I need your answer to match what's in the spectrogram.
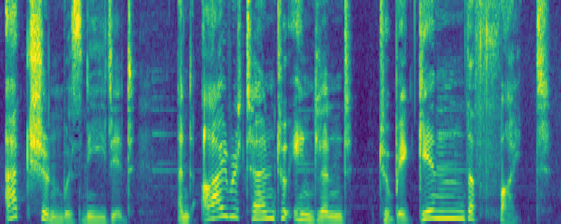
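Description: A woman's voice: lowish voice, big pitch swings, exaggerated voice. A woman voicing a determined old suffrage campaigner. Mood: earnest. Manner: slow, clear, carefully measured delivery. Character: determined older woman suffrage campaigner recalling her life. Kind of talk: first-person storybook narration for learners.

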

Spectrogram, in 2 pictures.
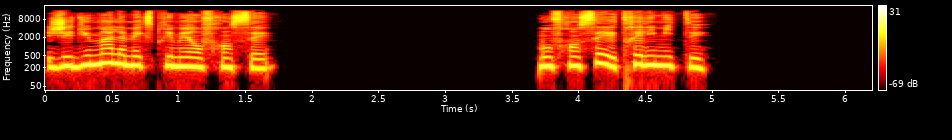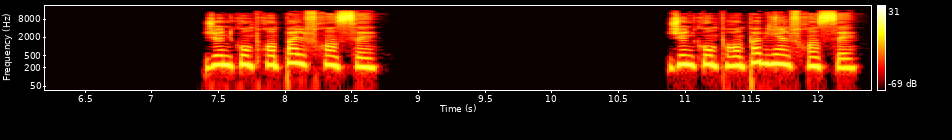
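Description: A woman reading out phrasebook sentences slowly and carefully, like a language teacher. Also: fairly high pitch, warm tone, no echo, studio quality.

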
